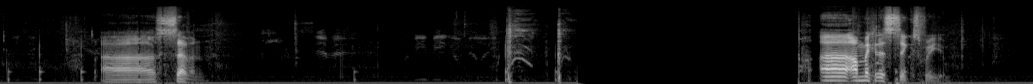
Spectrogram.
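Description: A man laughs loudly over an online call.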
